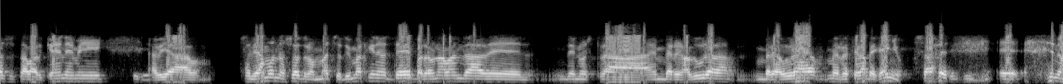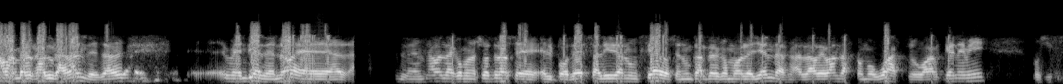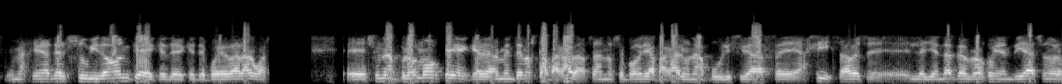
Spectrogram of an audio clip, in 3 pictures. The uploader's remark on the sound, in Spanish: Entrevista telefónica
